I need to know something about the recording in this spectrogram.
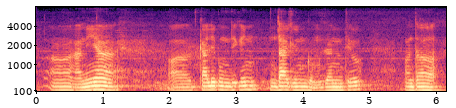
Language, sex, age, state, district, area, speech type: Nepali, male, 18-30, West Bengal, Kalimpong, rural, spontaneous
